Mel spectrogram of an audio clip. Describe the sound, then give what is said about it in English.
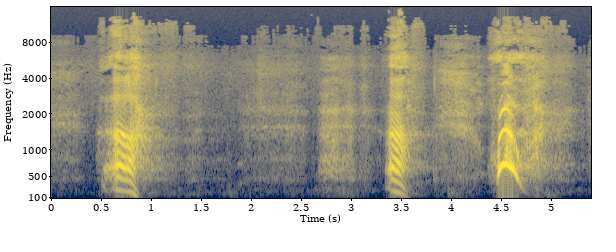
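Heavy, gasping breaths from a man trying to catch his breath: a few sharp, voiced gasps with a strained, falling tone, separated by quieter breathing. “I'm trying to catch my breath.”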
